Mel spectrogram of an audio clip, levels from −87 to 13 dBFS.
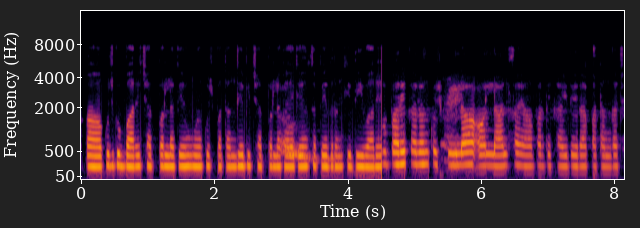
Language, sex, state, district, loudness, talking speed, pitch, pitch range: Hindi, female, Chhattisgarh, Sukma, -18 LUFS, 255 wpm, 205 Hz, 200-215 Hz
